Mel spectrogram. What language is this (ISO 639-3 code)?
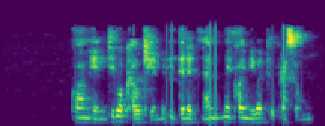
tha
